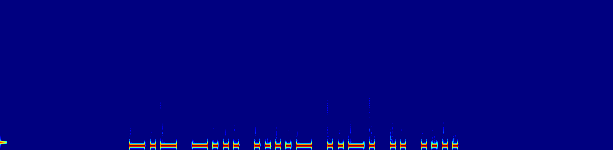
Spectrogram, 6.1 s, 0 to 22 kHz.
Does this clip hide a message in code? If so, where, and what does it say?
Yes: Morse code from 1.3 to 4.6 s, heard as a keyed tone, about 23 wpm, 700 Hz. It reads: KB4FIH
